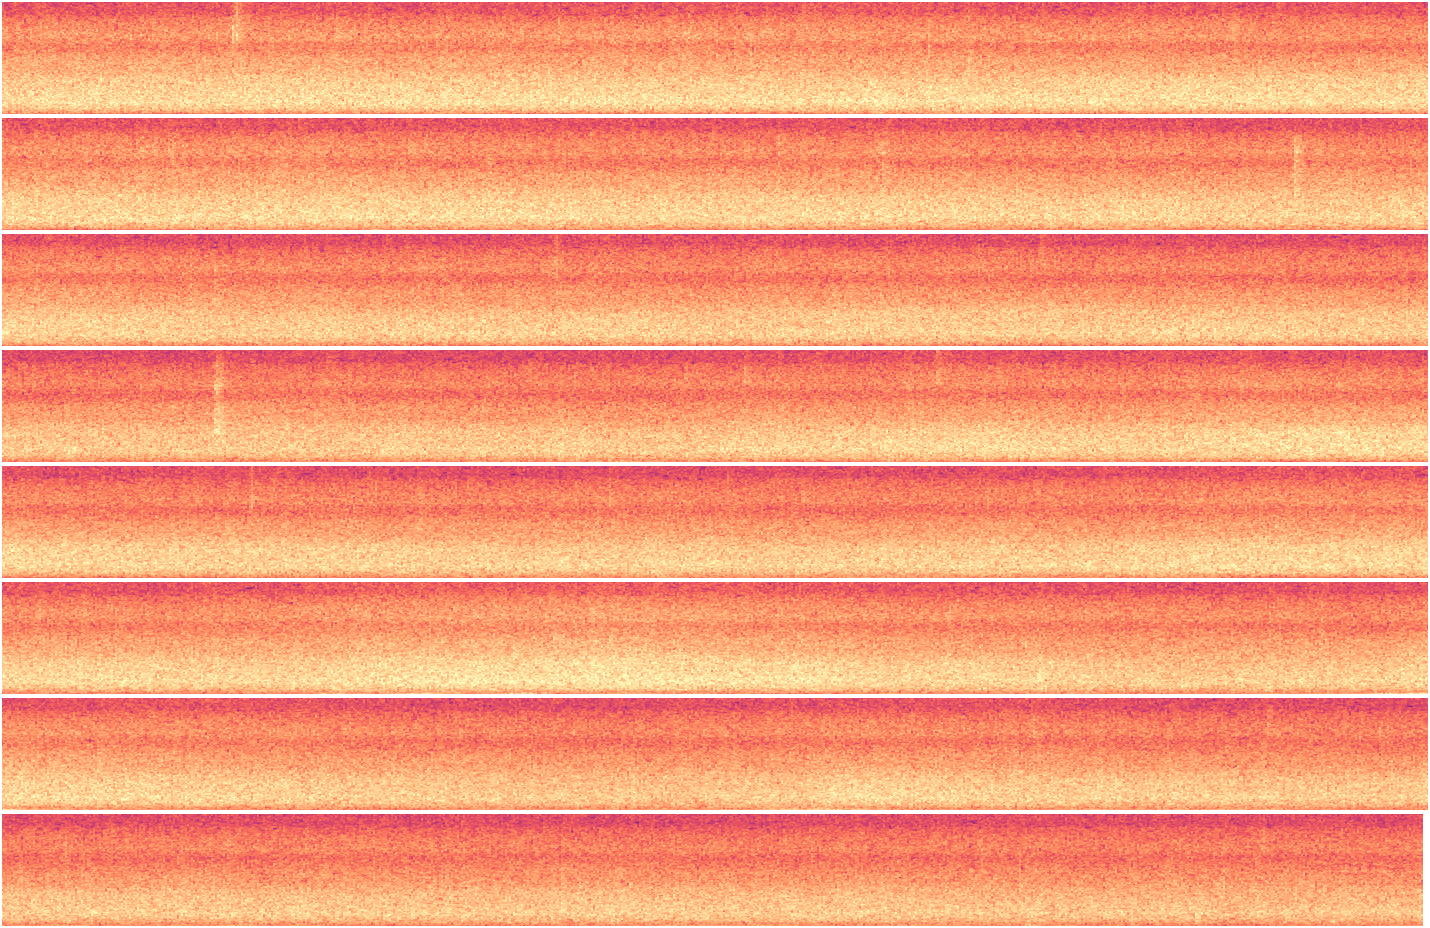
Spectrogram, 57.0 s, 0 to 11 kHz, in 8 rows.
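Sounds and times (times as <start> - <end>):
heavy rain pouring: 0.0 - 57.0.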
